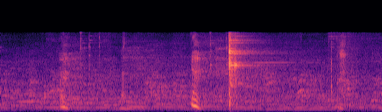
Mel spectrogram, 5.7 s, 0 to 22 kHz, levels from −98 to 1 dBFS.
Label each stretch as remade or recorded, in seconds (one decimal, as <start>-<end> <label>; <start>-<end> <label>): 0.0-5.7 recorded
